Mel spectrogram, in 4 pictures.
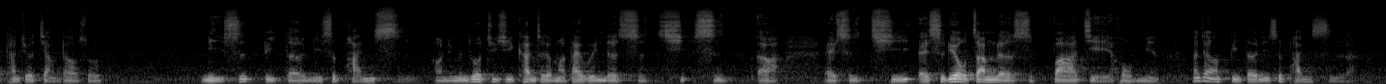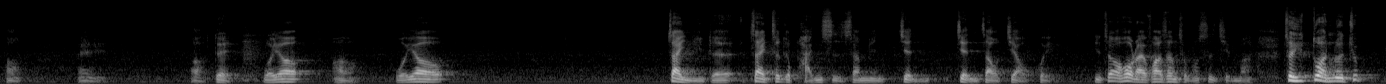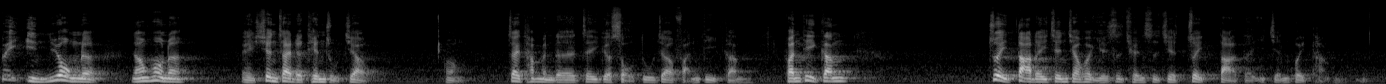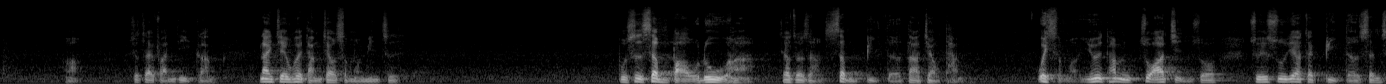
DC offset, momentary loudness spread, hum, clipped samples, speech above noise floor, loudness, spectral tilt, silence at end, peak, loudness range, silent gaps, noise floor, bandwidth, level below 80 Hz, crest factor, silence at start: under 0.1%; 20 LU; none; under 0.1%; 29 dB; -29 LUFS; -6 dB/octave; 0 s; -6 dBFS; 11 LU; none; -58 dBFS; 15.5 kHz; -62 dBFS; 24 dB; 0 s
